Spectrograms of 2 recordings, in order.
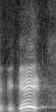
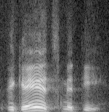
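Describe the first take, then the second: First: Wie geht's clipped short, louder, rising at the end; shortened German greeting. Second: Wie geht's mit dir said as a Bavarian German greeting; full German greeting, Wie geht's mit dir, spoken natively; German greeting, full form. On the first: Wie geht's, showing how locals shortened the greeting, louder with a rise. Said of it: "to shorten that, people would say". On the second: Wie geht's mit dir, greeting the audience in Bavarian German, native pronunciation. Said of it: "I was gonna greet you with, uh, German greeting". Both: Shown as a demonstration.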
